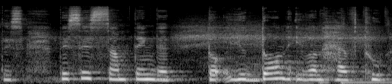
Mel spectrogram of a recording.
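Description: A woman in her thirties with an Armenian accent, hosting a casual cooking demonstration in chatty, self-correcting, halting English. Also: fairly high pitch, steady tone, warm tone, a little hiss or hum. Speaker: cooking show host. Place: roomy home kitchen, indoors. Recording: echoey kitchen with background music.

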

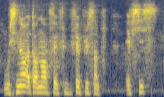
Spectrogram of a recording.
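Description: Playing a police commander in an online roleplay, a man chats casually and easygoingly in a fairly high, darkish voice that stays steady and runs a little fast. The audio is dull gamer voice chat with noise behind it.

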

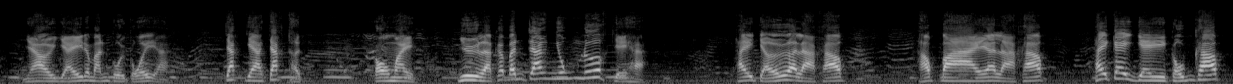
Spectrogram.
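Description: An actor playing a fond old grandfather with a Southern Vietnamese accent, slowly chiding and teasing a grandchild in a film drama. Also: high-pitched, a bit bright. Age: older. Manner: slow, drawling and chiding. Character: doting old grandfather, gently scolding, fond.

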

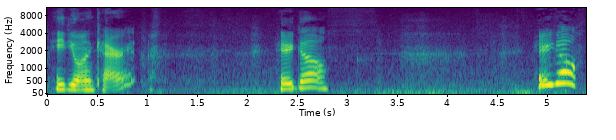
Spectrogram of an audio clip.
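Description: A young sailing vlogger walks outdoors across an island farm and beach, casually filming a travel vlog on a handheld action camera and playfully chatting to animals. His voice is very high-pitched with wildly swooping pitch, a measured pace, and vocal fry. Slight background noise is present.

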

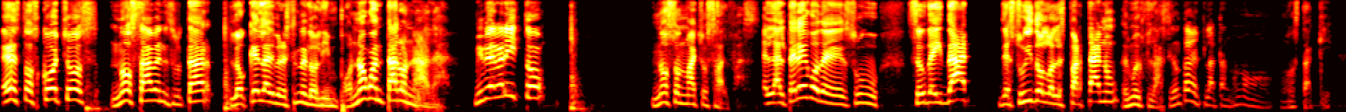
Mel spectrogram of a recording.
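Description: Brisk, very animated and heavily acted, this man's high voice is pushed and bright with vocal fry and no room sound. As a radio host character posing as a boastful Spartan god, he theatrically teases and mocks a video while background hiss runs underneath.

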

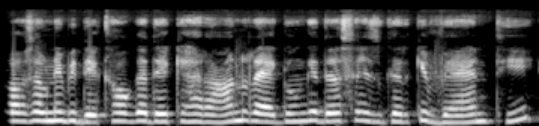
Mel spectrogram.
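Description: A woman's voice: fairly high pitch, steady tone, brisk, warm tone. A woman in her thirties chatting casually as a home vlogger, laughing often as she talks. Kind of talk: casual vlog narration.

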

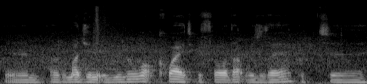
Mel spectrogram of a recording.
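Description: A middle-aged man talks through his bike ride in a relaxed, rambling way, full of ums. He is recorded outdoors on a camera mic, with faint background noise behind him. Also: on the low side, fast. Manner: relaxed, many fillers. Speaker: bikepacking vlogger. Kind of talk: casual travel narration. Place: outdoors on canal towpath.

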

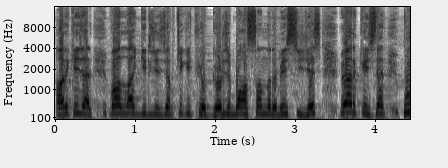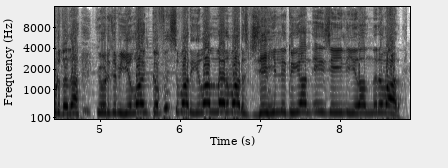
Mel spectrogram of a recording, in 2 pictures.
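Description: High-voiced, fast-talking male game host. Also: no echo. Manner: energetic, addresses viewers constantly. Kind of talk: Minecraft role-play.

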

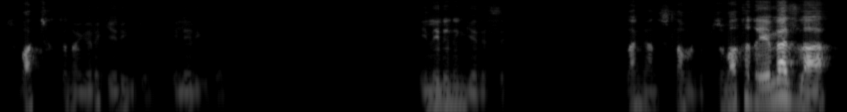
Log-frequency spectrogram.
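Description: A young man casually commenting on his own gameplay, swearing constantly and jumping between low mutters and loud shouts. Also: steady tone, normal speed, pauses often, low-quality recording.

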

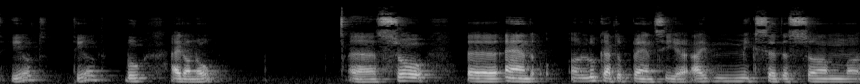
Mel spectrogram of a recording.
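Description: A man showing off his painted figurines in a casual vlog, talking haltingly with many fillers and playful asides, filmed at his home hobby desk. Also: medium pitch, creaky, mellow. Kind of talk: casual show-and-tell vlog.

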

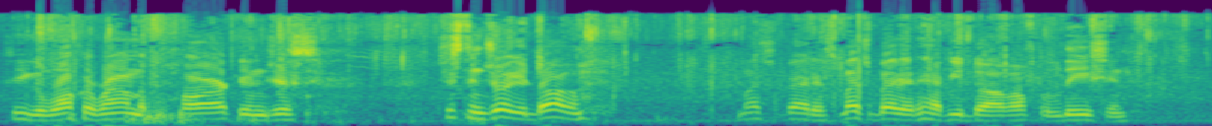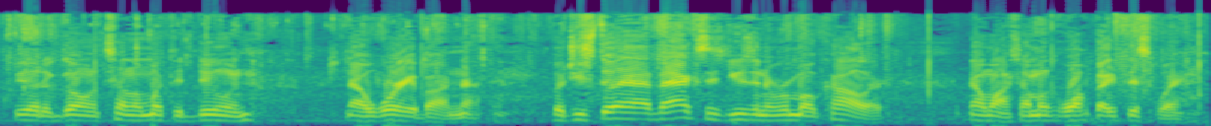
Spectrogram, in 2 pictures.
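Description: A man's voice: medium pitch, fast. A man filming himself in an open park, narrating dog training in a casual instructional way and calling out short, firm commands. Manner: calls out short firm commands between explanations. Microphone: handheld camera held by the speaker. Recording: noisy outdoor handheld camera audio. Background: outdoor ambient noise.

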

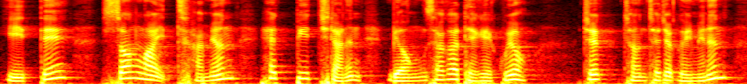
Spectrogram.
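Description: A man teaches English vocabulary in a steady, scripted lesson. His voice sits a little high for a man. He speaks very slowly, drawing out each English word and repeating it before he explains it. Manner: reads English words slowly and repeats them, then glosses each in Korean.

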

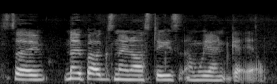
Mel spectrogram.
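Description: A woman giving a relaxed, chatty tour of her sailboat, filling gaps with ums. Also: on the high side, normal speed, rough recording. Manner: chatty, relaxed, lots of ums and "bits and bobs". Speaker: boat owner giving a tour. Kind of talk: casual explanation. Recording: handheld camera with clear background noise.

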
